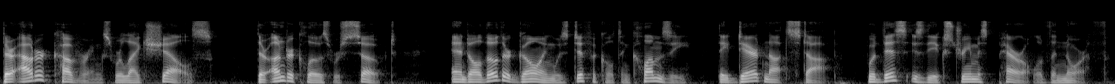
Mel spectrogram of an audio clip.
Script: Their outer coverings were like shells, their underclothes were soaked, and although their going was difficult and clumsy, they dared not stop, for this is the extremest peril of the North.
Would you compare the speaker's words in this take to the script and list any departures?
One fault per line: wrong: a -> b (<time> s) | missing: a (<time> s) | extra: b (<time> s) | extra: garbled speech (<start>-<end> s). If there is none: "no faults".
no faults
